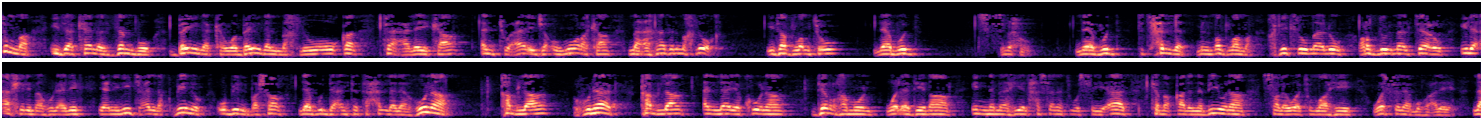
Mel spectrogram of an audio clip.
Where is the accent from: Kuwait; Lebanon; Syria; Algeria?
Algeria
